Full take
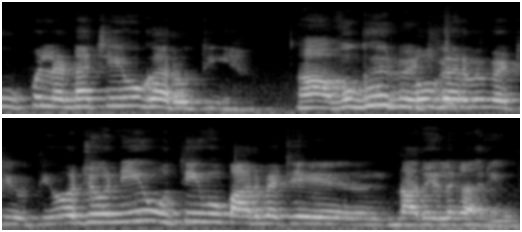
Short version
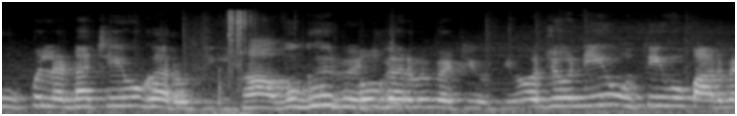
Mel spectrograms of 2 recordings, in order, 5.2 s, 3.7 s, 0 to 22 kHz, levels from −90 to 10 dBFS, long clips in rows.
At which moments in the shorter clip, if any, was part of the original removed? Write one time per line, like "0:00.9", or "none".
0:01.1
